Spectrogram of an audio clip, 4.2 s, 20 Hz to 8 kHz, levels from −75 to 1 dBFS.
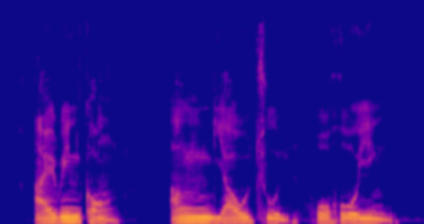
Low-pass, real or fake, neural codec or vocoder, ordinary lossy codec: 7.2 kHz; fake; codec, 16 kHz, 16 kbps, FreqCodec, larger model; none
